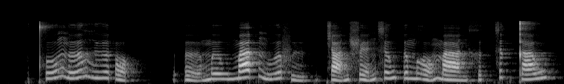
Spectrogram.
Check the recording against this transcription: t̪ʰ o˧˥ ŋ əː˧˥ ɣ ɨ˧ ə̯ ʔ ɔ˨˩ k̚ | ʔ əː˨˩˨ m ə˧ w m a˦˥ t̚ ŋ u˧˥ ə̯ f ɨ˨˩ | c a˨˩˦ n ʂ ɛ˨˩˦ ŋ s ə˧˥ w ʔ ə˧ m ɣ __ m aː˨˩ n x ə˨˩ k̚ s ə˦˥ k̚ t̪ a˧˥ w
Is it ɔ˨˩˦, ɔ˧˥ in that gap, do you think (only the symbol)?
ɔ˨˩˦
